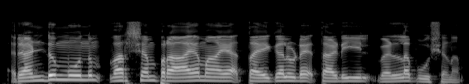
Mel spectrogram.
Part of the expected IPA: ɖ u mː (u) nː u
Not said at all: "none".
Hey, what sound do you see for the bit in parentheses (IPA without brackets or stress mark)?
uː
